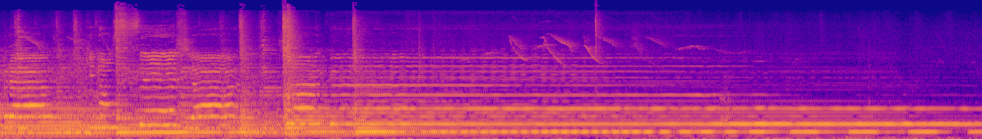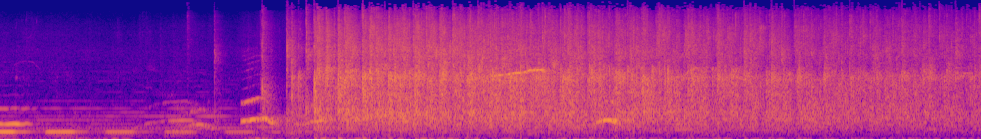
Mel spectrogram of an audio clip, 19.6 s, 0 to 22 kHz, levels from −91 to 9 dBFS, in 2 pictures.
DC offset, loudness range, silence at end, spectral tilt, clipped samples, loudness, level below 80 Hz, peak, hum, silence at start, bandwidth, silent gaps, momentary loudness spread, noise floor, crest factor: under 0.1%; 9 LU; 0 s; -4 dB/octave; under 0.1%; -18 LUFS; -52 dBFS; -2 dBFS; none; 0 s; 20 kHz; none; 12 LU; -38 dBFS; 16 dB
